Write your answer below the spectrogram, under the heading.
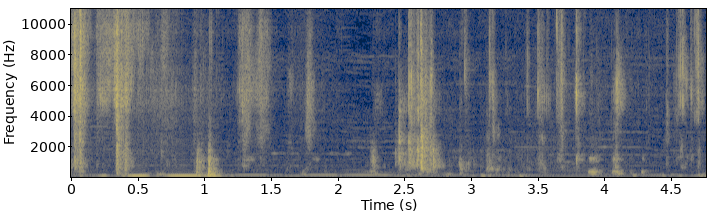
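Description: Trading-card pack wrappers crinkling and rustling as packs are handled and pulled from a hobby box, in a quick run of irregular crackles.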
